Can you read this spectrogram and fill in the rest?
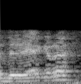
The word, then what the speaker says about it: Vergara: Aunt Gloria, Sophia Vergara.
